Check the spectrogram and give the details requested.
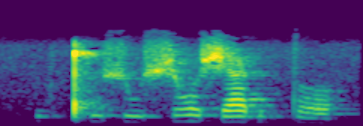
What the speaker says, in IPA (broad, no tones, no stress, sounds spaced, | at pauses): ṳ ǃʰ u ʃ u ʃ ɔ ʃ a ɗ ṳ t ɔ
